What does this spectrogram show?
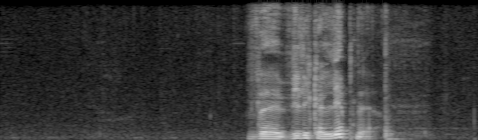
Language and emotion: Russian, positive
